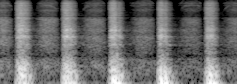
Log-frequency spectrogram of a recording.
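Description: Fast breathing exercise: five forceful, evenly spaced breaths, roughly one every half second, each a sharp airy rush with quiet gaps between.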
